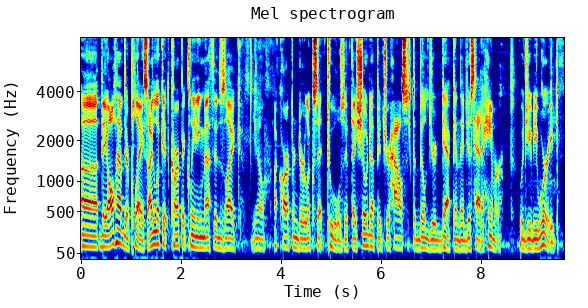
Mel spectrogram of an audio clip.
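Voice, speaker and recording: Over noticeable background noise, a man with a fairly low pitch speaks at a fairly quick pace with hardly any pauses, ordinary pitch variation and very even loudness. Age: 50s. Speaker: carpet cleaning business owner. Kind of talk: interview.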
